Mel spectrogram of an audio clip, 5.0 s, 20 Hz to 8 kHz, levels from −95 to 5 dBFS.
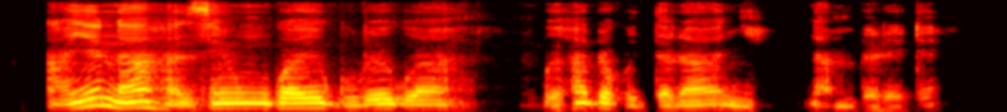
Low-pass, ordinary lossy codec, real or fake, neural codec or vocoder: none; none; real; none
